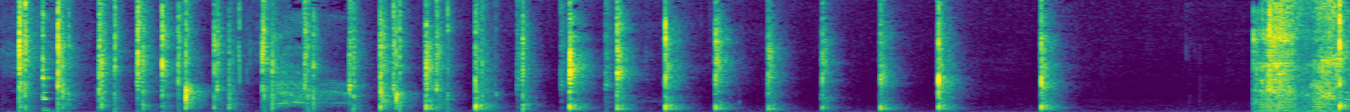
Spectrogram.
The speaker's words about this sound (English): He's applauding himself.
